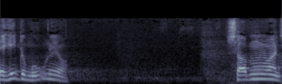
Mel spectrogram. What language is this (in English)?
Danish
